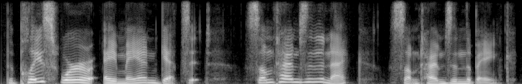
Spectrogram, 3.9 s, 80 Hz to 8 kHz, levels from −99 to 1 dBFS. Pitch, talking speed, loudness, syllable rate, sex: 215 Hz, 215 wpm, -18 LUFS, 6.9 syllables/s, female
